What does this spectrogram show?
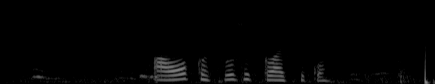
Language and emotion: Russian, neutral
